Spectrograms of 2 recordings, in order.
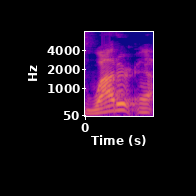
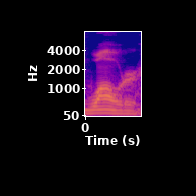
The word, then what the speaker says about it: Wouter: TIL, it's pronounced Wouter. I pronounce it Wouter.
